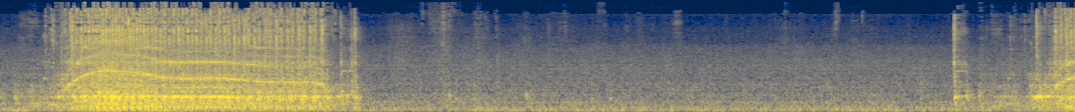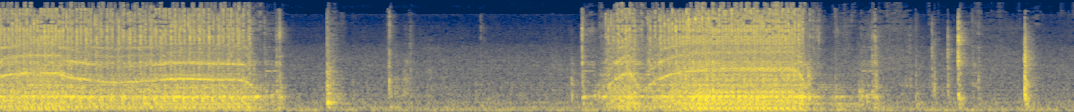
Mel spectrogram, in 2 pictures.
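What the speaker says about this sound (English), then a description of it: "So let's sew these together. And I'm just going to chain piece them." A sewing machine chain-pieces fabric for a quilt block, running in three loud, steady stitching bursts of a few seconds each, separated by quieter pauses with small handling clicks and no talking.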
